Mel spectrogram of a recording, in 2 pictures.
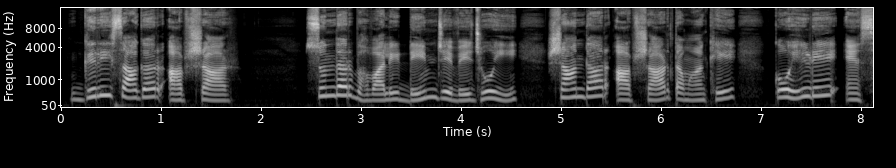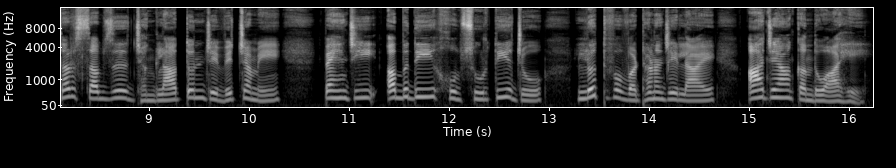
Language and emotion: Sindhi, neutral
